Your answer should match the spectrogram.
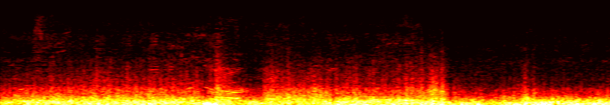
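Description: Rough wind noise buffeting a phone's microphone, mixed with indistinct voices of people calling out at the roadside.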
